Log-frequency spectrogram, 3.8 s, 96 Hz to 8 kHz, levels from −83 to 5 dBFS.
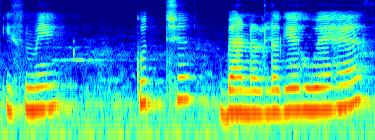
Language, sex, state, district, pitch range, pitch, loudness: Hindi, female, Uttar Pradesh, Saharanpur, 240-305 Hz, 250 Hz, -15 LUFS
